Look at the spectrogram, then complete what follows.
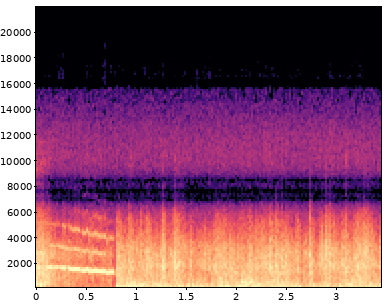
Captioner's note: car engine revving; car crashes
